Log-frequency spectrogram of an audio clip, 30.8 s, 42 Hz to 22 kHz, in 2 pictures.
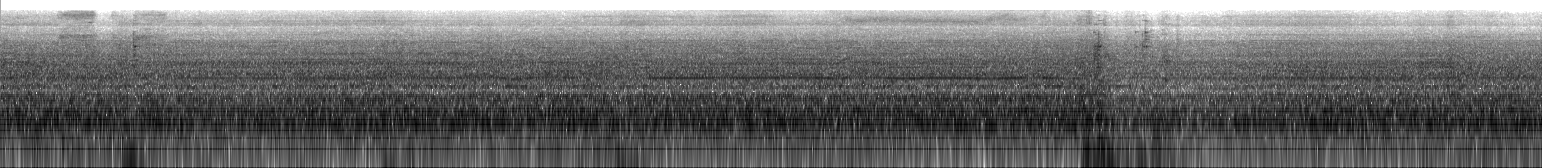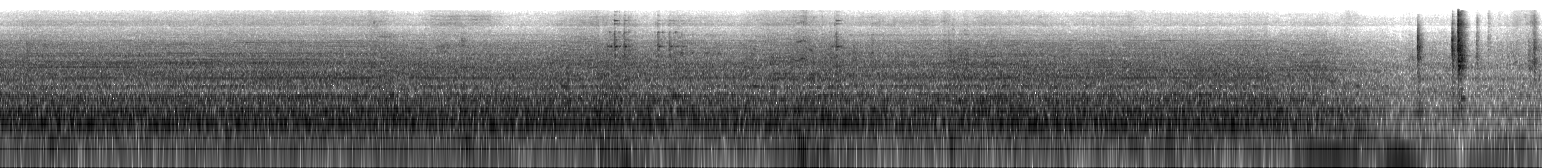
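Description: Caterpillar 420F IT backhoe loader's diesel engine running steadily under hydraulic load while the backhoe arm is worked. The sound falls away near the end.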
